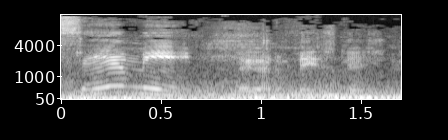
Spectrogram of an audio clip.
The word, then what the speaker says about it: salmon: but i don't is salmon they do look at this on them in the middle of it y'all yeah the l is silent i like mine just a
